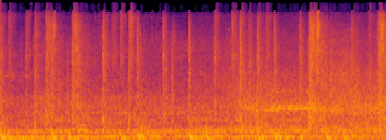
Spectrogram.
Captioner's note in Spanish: Disparos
